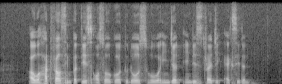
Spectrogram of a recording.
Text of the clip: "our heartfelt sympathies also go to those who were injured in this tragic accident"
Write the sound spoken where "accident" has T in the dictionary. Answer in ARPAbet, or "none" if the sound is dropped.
none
